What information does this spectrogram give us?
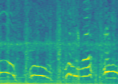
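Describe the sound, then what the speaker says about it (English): A puppy whimpers and cries in high, urgent, wavering yelps, several bends of pitch in quick succession, close and fairly loud over a low steady hum. "The pup cries high and urgent."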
